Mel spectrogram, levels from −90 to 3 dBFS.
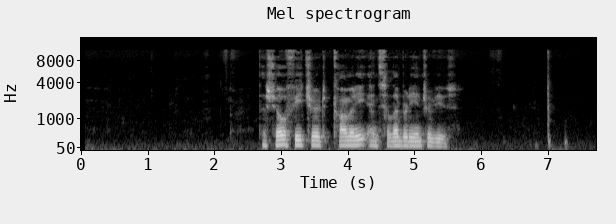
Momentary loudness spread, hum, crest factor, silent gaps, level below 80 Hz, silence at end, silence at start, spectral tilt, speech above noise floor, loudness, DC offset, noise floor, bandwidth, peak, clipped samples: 24 LU; none; 20 dB; none; -52 dBFS; 0.7 s; 2.7 s; -5.5 dB/octave; 47 dB; -22 LUFS; under 0.1%; -68 dBFS; 11.5 kHz; -4 dBFS; under 0.1%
